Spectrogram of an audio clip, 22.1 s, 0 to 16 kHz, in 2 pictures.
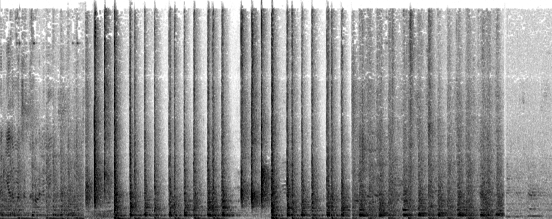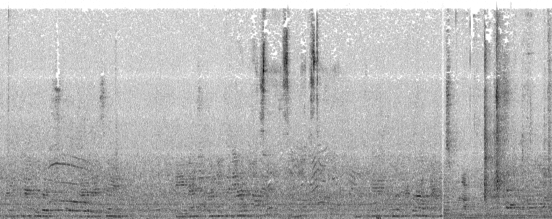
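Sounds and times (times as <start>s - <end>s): steady pitched backing: 0.0s - 1.7s
hand drums playing fast: 0.0s - 4.7s, 5.4s - 10.1s
sharp drum slaps: 0.0s - 10.1s.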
